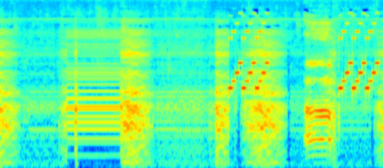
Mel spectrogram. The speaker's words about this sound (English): I've only been playing Freeway a little bit, and although it looks really good, I like the traffic noises, add some realism there, but I'm already pretty bored.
